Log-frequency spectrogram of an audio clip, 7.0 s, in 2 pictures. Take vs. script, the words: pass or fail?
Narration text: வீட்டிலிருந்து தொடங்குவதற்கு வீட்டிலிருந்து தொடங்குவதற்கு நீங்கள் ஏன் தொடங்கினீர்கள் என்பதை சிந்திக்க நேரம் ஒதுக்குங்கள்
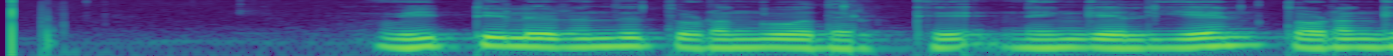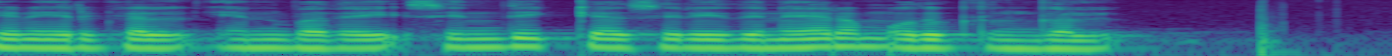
fail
